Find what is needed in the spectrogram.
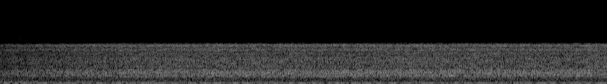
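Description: AM radio static from a KiwiSDR web receiver tuned to 26.765 MHz: an even hiss with no voice in it, growing slightly louder over the first couple of seconds and then steady.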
